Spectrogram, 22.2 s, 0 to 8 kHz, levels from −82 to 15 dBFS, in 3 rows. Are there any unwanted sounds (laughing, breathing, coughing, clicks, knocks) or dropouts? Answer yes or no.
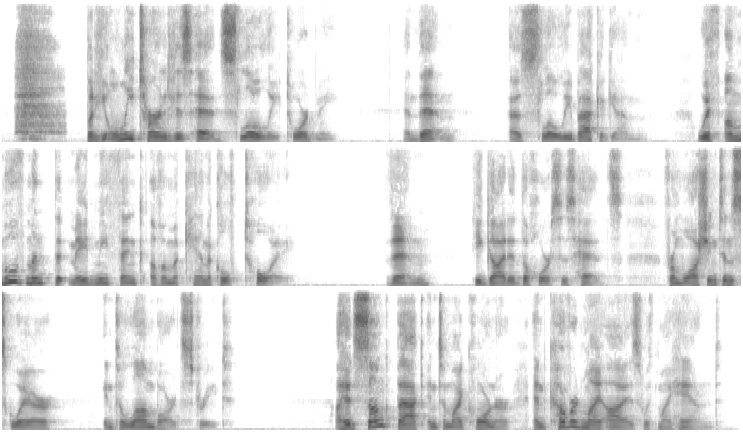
yes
